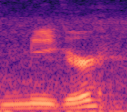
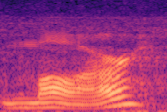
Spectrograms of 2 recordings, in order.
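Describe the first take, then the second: First: It is said with two syllables, like 'meager'. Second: It is said with one syllable, like 'mar'. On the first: The speaker calls it wrong. "A lot of people mispronounce it as meager" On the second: The speaker calls it right. "but it's pronounced Marr"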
